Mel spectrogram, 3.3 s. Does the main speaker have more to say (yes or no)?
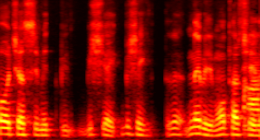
no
